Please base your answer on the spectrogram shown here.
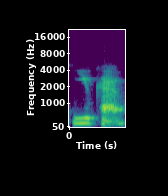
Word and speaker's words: yucca: the yuca comes from that's why i say yucca and i traveled in south america and i got a fond of the way of pronouncing the word yuka but uh most people here say yucca and so this is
